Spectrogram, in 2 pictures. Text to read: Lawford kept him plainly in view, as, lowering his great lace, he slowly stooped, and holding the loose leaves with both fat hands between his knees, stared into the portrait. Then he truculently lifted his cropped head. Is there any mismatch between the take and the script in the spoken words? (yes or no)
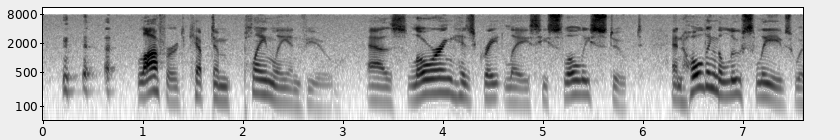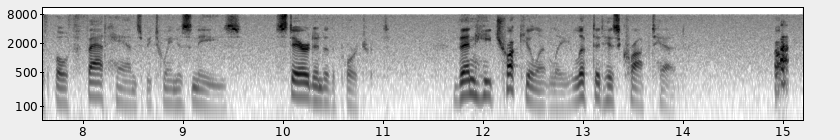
no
